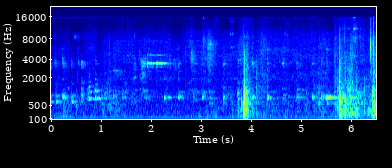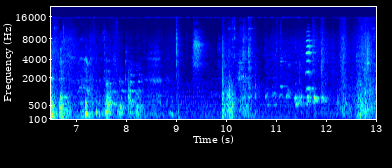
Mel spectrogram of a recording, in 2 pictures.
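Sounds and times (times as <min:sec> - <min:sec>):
electronic beeping toy tune: 0:01.8 - 0:02.6.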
